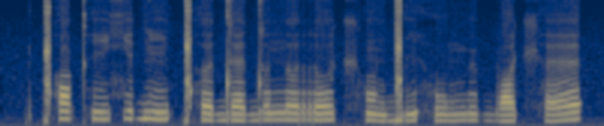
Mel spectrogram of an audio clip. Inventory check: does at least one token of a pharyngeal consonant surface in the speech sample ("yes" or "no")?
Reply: no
